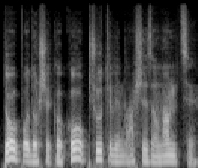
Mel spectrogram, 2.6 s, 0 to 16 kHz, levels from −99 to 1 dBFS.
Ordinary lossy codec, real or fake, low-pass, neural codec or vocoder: none; fake; 14.4 kHz; codec, 44.1 kHz, 2.6 kbps, DAC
